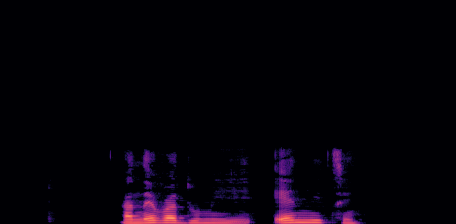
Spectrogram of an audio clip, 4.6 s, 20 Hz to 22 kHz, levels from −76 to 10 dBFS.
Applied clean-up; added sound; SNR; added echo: none; none; none; none.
